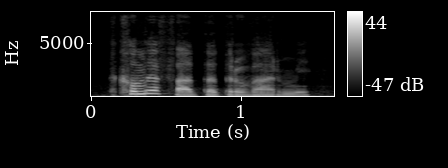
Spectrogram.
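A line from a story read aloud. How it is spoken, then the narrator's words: Laughing. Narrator (Italian): gli dissi ridendo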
